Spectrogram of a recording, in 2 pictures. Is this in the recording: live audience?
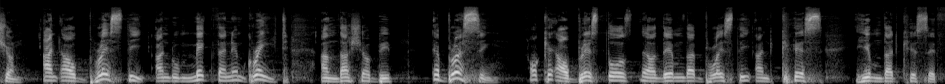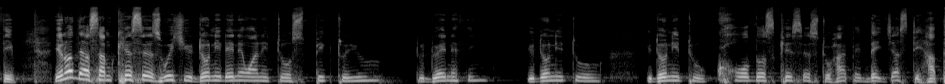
yes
